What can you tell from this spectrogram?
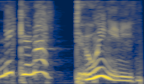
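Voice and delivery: high, loud mock scolding; mock outrage. Podcast host ribbing Nick for slacking, mock outrage. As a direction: lay into him in comic exasperation.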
